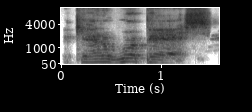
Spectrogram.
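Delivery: rasped, slow, whispered wrestler growl; gravelly Stone Cold impression. Friend asks for finest accent, rasped wrestler whisper. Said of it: "the finest accent that you could do".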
